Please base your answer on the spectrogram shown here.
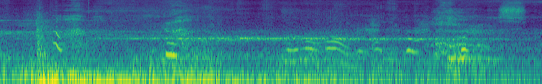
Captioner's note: Allison mutters fearfully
